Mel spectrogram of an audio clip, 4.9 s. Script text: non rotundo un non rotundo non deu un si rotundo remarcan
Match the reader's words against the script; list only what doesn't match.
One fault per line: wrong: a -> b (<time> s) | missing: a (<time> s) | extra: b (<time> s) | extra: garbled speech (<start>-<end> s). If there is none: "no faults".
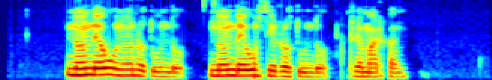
wrong: rotundo -> deu (0.9 s)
